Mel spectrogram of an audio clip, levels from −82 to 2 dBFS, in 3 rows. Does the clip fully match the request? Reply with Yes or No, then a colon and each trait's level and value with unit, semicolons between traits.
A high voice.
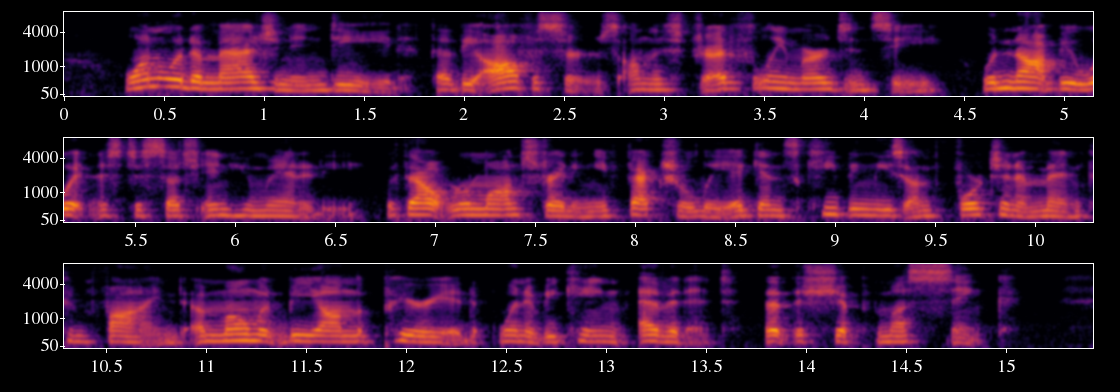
No: medium, 160 Hz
